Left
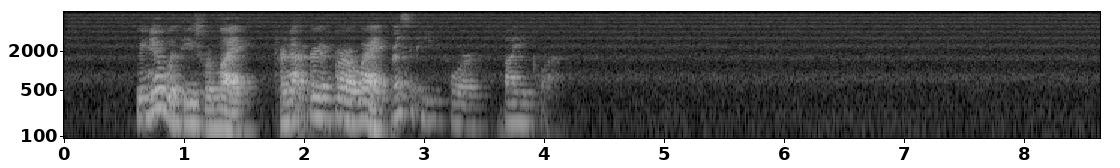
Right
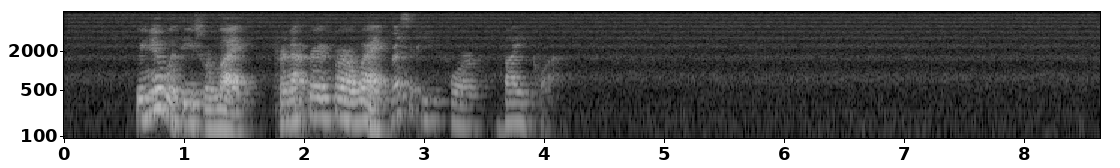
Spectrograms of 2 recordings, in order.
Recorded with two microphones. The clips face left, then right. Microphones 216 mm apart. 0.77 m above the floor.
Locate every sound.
0.6 s a man speaking: 45° right (ahead or behind), 2.5 m
2.7 s a man speaking: 40° right (ahead or behind), 4 m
